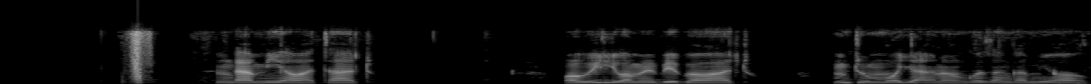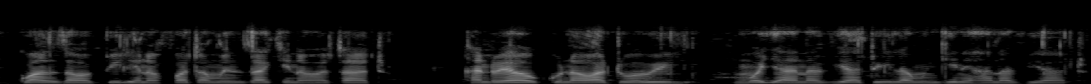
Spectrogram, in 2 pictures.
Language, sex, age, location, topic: Swahili, male, 18-24, Mombasa, government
